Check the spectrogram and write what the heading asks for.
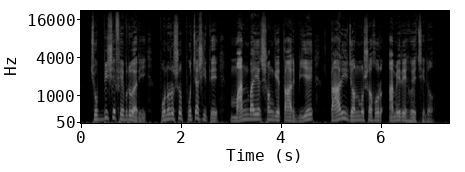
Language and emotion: Bengali, neutral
